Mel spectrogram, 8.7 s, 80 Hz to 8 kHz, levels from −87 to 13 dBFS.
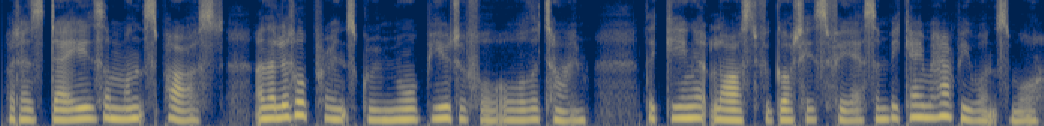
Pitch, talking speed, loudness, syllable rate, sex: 200 Hz, 195 wpm, -18 LUFS, 4.7 syllables/s, female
